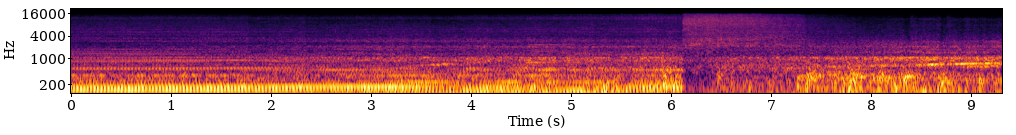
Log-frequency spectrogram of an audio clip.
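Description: JR Kyushu 817 series electric train pulling away from the platform: a steady low hum of its equipment, a sudden hiss of air lasting about a second, about six seconds in, then the motor whine rising in pitch as it accelerates.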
